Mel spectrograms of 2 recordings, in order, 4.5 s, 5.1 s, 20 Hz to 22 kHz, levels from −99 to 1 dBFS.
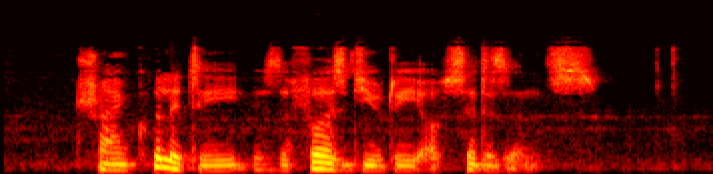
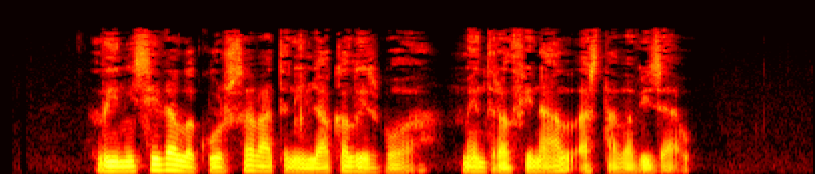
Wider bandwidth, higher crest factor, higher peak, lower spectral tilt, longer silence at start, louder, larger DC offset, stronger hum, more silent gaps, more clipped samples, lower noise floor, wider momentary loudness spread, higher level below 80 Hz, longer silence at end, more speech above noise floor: second, 7.8 kHz vs 11.5 kHz; about the same, 22 dB vs 18 dB; second, -14 dBFS vs -6 dBFS; about the same, -5 dB/octave vs -5.5 dB/octave; about the same, 0.5 s vs 0.6 s; second, -34 LUFS vs -24 LUFS; neither; neither; neither; neither; second, -64 dBFS vs -76 dBFS; about the same, 11 LU vs 12 LU; second, -76 dBFS vs -54 dBFS; about the same, 0.75 s vs 0.8 s; second, 31 dB vs 53 dB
